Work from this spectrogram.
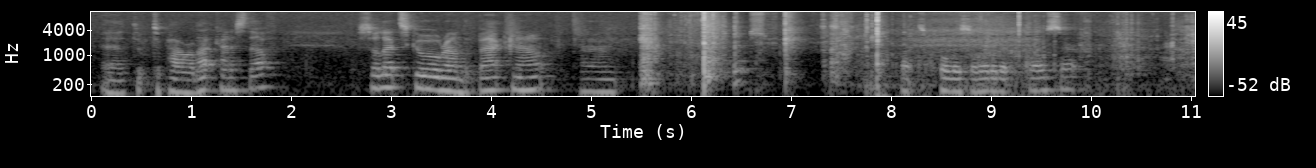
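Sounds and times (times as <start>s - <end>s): faint rubbing: 6.7s - 11.0s.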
